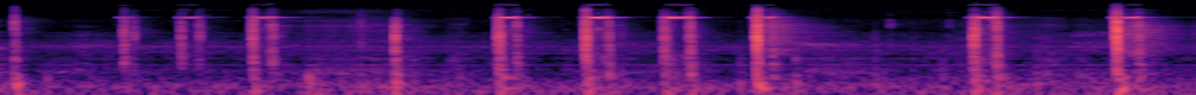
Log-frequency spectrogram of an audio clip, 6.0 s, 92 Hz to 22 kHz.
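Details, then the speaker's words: Traxxas TRX4 Blazer RC truck, newly fitted 1080 ESC, powered up on the bench, motor visibly moving on its mount: sharp irregular clacks and snaps under power; spur gear chewed with flat teeth, causing the growling. "you see that thing moving on the mount we got some serious pinion to pinion to Spur issues going on there so I'm going to open that up we'll have a look"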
